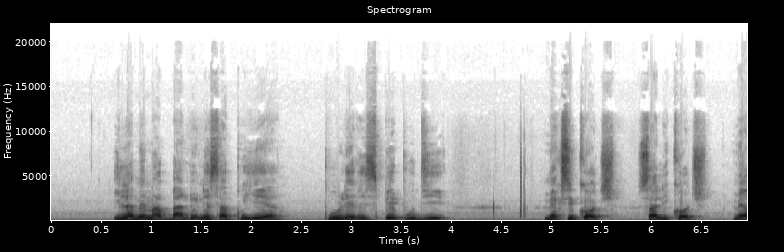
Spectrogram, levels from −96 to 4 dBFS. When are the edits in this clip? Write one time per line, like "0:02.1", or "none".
none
